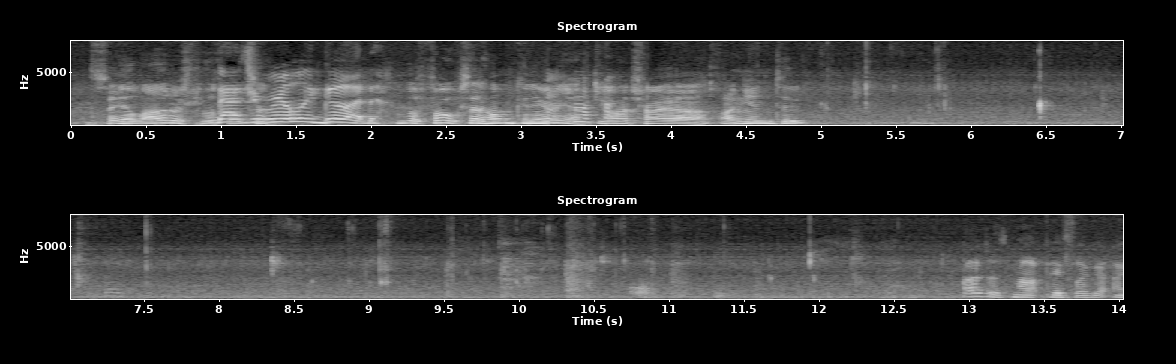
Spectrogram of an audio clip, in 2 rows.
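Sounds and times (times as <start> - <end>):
child chewing: 4.9 - 7.6, 8.3 - 13.0.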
